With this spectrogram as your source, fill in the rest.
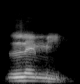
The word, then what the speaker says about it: let me: me i know it i know that most of you will say what let me but no it's not pronounce let me let's discover it's a pronounced let me what are you sorry yeah let me ask pronounce lemmy let me let me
